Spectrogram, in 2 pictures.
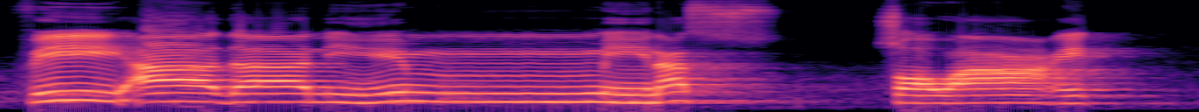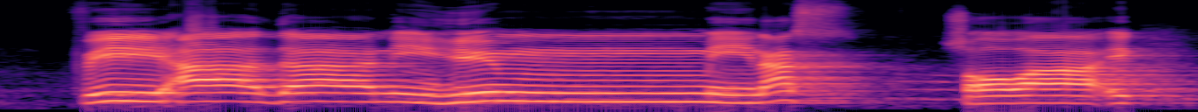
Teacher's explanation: Selanjutnya atau yang terakhir yaitu idgham mutamasyilain atau disebut dengan idgham mimi, yaitu idgham memasukkan, mutamasyilain yaitu dua huruf yang serupa, memasukkan atau meleburkan suara mim sukun ke huruf mim berharokat yang terletak setelahnya sehingga kedua mim tersebut menjadi satu dan bertasdid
